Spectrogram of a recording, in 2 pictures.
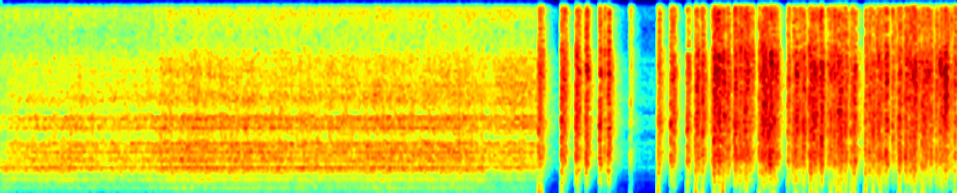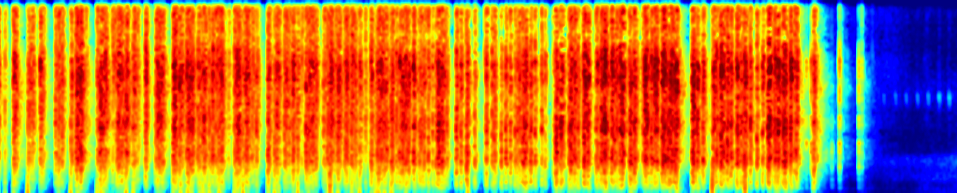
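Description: Sky Bacon Fireworks 'Temple of Fire' fountain firework burning: a steady rushing hiss for about seven seconds, then a dense, rapid crackling as the crackle effect kicks in. The crackling stops abruptly near the end as the fountain burns out.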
